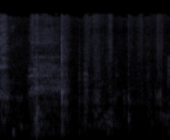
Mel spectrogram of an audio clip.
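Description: A short breathy laugh, then a few soft clicks and light rustling as rings in a jewelry display box are handled.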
